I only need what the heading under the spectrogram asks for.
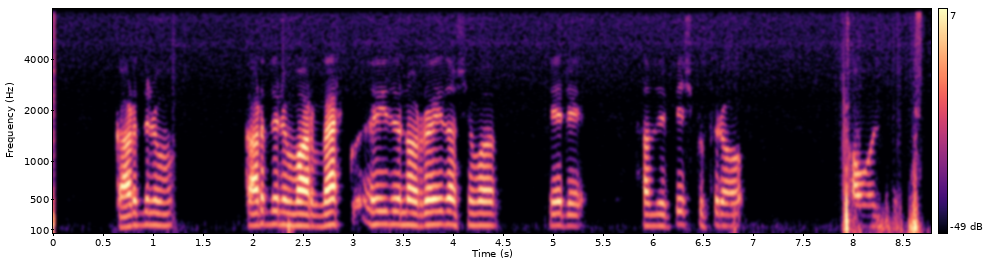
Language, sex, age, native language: Icelandic, male, 40-49, Icelandic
